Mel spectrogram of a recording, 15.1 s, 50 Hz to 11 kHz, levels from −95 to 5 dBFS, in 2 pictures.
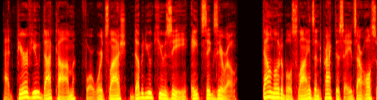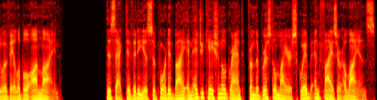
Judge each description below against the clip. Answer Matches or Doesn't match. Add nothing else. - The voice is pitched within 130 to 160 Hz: Doesn't match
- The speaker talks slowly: Matches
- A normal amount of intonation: Doesn't match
